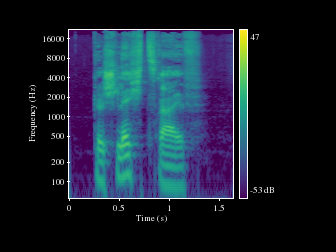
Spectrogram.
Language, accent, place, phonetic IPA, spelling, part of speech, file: German, Germany, Berlin, [ɡəˈʃlɛçt͡sˌʁaɪ̯f], geschlechtsreif, adjective, De-geschlechtsreif.ogg
- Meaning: sexually mature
